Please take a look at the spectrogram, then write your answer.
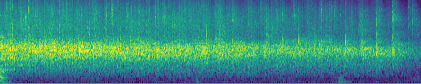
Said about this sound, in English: Let's give our band just another round of applause for, me.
